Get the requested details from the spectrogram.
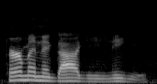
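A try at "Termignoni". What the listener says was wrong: Terminoni. The G is silent.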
